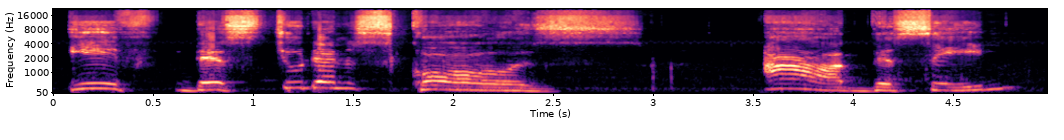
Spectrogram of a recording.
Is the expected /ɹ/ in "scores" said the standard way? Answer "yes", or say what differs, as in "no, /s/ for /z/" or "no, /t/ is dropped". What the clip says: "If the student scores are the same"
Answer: no, /l/ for /ɹ/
